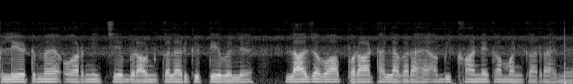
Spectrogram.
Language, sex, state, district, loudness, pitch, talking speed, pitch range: Hindi, male, Bihar, Bhagalpur, -19 LUFS, 110 Hz, 230 wpm, 105-120 Hz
